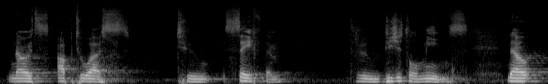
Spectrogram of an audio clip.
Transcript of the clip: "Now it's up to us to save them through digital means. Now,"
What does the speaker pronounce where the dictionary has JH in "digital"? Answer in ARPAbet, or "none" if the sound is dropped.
JH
